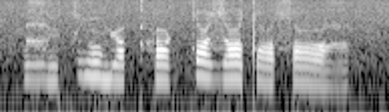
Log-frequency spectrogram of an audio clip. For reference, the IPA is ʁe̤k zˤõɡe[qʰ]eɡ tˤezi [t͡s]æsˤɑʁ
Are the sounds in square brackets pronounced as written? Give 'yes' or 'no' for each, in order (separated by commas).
yes, no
